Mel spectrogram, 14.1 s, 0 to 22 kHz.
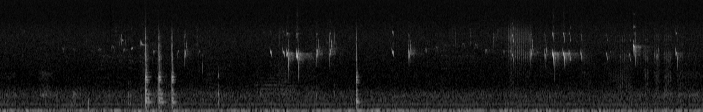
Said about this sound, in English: So we're going 9:05 a.m. and there's a wild male crossbill here, singing from that dead tree next to the net site. Pointed at the wild bird.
